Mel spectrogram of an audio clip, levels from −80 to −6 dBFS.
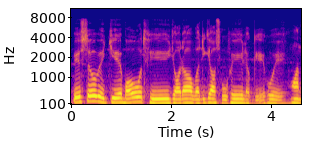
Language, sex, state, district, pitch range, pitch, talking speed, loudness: Punjabi, male, Punjab, Kapurthala, 130-150 Hz, 135 Hz, 145 wpm, -12 LUFS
